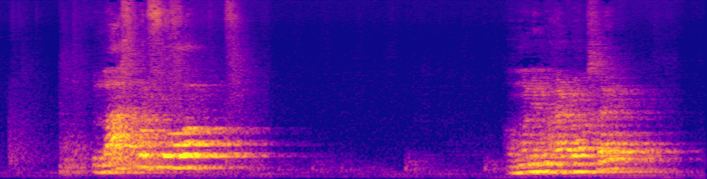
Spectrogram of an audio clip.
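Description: An elderly man speaks in a lecturing tone, close by.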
